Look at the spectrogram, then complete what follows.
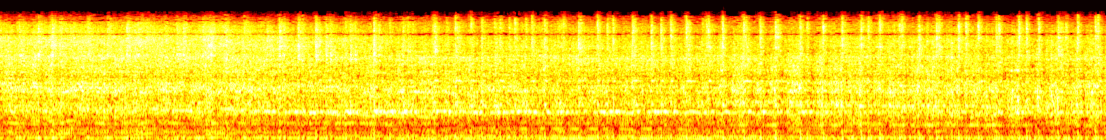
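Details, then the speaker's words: Two-stroke engine that would not run because it was flooded with gas, coil suspected but fine: steady, unbroken buzz with no stumbling or dropouts once the flooding cleared; normal running. "Well, I finally got this thing to run. Unbelievable."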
